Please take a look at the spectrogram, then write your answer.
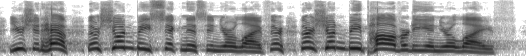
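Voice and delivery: TV prosperity preacher. Retold or imitated. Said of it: "And they talk just like that".

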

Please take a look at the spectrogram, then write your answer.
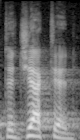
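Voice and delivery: ordinary talk

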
